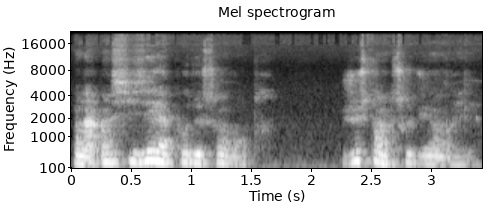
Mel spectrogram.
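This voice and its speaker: A woman in her thirties, born in Russia and a native Russian speaker, reads her own poetic prose aloud. She speaks in a measured, deliberate way with long pauses, at an ordinary mid pitch. She is heard from some distance off the mic, in a room that echoes. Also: vocal fry, a little mellow. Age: 30s. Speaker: author. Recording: roomy sound from a distant mic.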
